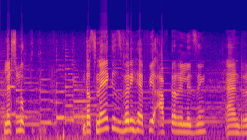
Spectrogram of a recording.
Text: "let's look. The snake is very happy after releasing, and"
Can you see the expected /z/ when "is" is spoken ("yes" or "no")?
yes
